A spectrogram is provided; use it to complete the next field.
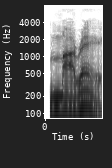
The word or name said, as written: Marais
